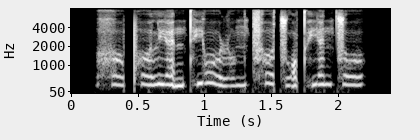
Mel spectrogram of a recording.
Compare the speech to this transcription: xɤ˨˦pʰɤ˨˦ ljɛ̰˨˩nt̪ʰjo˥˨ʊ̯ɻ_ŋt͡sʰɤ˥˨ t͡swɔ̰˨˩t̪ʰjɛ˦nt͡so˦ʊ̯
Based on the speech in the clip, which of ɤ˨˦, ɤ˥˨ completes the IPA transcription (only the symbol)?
ɤ˨˦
